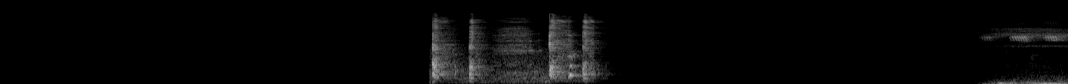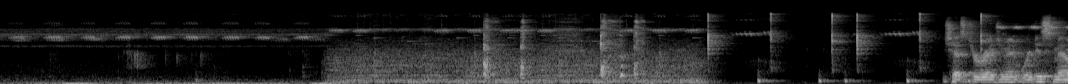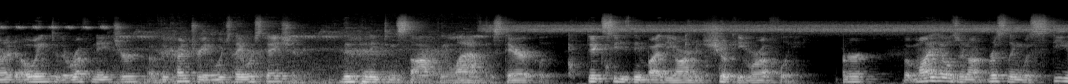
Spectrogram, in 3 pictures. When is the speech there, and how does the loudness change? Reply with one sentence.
The speech can be heard from 20.1 to 32.0 s, at a steady volume.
